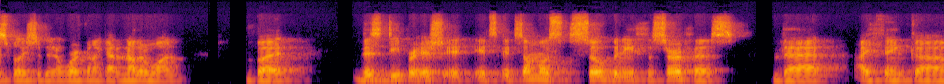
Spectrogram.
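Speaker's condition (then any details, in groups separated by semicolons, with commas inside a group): No condition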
